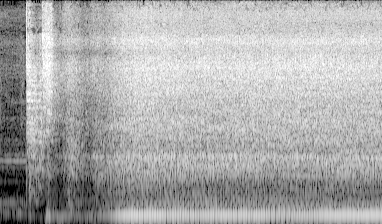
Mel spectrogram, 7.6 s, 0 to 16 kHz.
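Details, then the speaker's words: 1970 Pontiac Trans Am Ram Air III, 469ci stroker on pump gas: ported Edelbrock aluminum heads, Lunati hydraulic roller cam (231/239, 110 LSA), 10.5:1 compression, freshly built. It cranks and catches, then settles to a loud, lumpy but regular choppy idle with quiet lifters. Normal idle. "Got a nice little idle to it. This is actually a little bit smaller camshaft than we like to use for this cubic inch, but it sounds good, and the throttle response on this thing is crazy."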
